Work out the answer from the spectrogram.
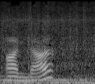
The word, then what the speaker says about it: Anna: So I'm telling you this because my name is Anna, and in Hungarian it's pronounced Anna, and I have a nickname, and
